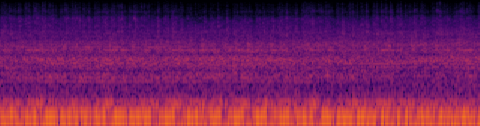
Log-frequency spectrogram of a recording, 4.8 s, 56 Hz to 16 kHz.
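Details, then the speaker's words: Supercharged 1976 Corvette C3 Stingray, first start after sitting for years (the fuel pump was initially off): a deep V8 idle with a lumpy, uneven beat and drop-outs. It is running rough, cause unknown. "this run a little rough but huh it [Music] [Music] runs that was a little unexpected it turned over very quickly"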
